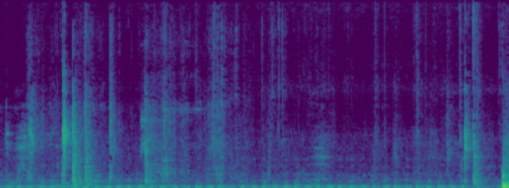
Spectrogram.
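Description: An engine running steadily in the background, a low hum with a fast even pulse. Over it come occasional light metal clinks as spanners and engine parts are handled, and a loud metallic knock right at the end.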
